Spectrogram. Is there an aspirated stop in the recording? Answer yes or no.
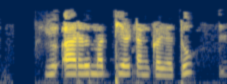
no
